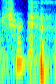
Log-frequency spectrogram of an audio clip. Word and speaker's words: Czech: Mike Czech? – Yeah. How do you spell that? – Yes. C-Z-E-C-H, like there you Czech go. Republic.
